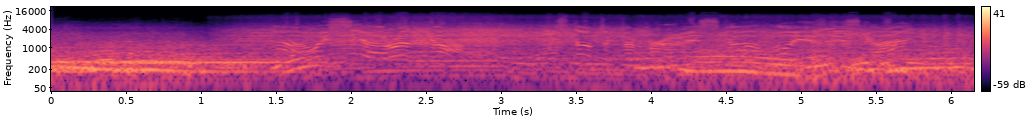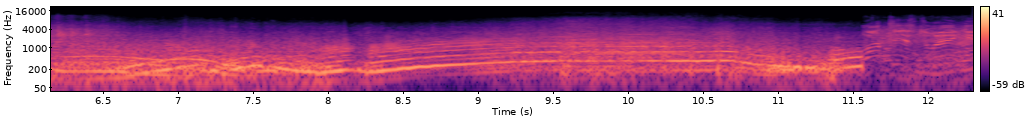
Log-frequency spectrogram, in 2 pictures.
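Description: Race car engines revving up and down over and over as the cars slide sideways on a snow and ice track, the engine note rising and falling every second or so.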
